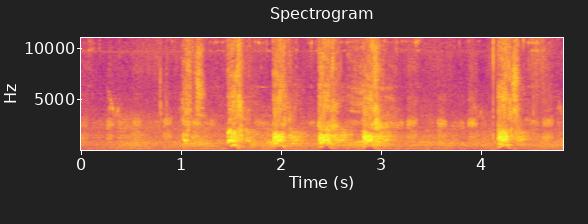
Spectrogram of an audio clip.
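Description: A dog barks loudly in short bursts nearby.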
